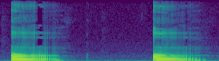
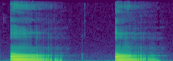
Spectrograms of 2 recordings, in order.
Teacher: Okay, and then if you combine it with the letter N, in that case, you will get what we call a nasal, so it goes in your nose, and then you get the sound on.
